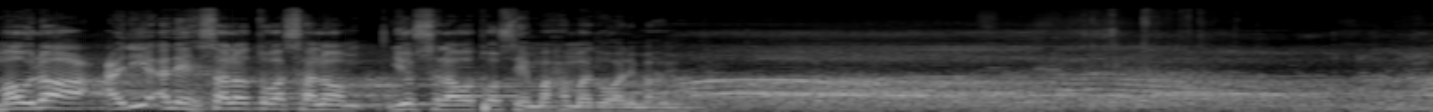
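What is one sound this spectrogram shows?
A middle-aged man recites in a chanting voice through a microphone and loudspeakers, with a long echo.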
